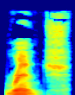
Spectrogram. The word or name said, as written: wrench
